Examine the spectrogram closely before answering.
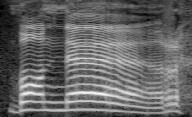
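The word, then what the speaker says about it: bonheur: silent in French and H is one of those it is silent here so you would think it would be a nasal vowel because of the spelling but this is an exception to the rule so it's going to be open ball and then the end because the H is silent goes over to the N and then the vowel balnaird and then you flip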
